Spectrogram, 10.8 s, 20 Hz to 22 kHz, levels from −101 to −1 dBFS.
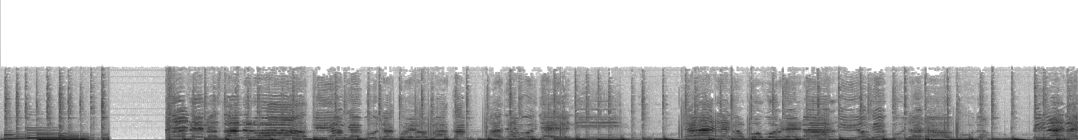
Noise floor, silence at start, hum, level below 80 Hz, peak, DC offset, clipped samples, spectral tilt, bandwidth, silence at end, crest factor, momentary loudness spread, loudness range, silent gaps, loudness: -56 dBFS; 0 s; none; -26 dBFS; -4 dBFS; under 0.1%; under 0.1%; -5 dB/octave; 11.5 kHz; 0 s; 18 dB; 7 LU; 3 LU; none; -22 LUFS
